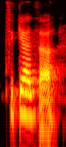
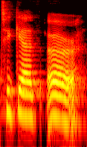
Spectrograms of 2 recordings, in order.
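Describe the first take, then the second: First: The first vowel is reduced to a schwa. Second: The first vowel is a full, strong vowel. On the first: The speaker calls it right. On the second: The speaker calls it wrong.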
